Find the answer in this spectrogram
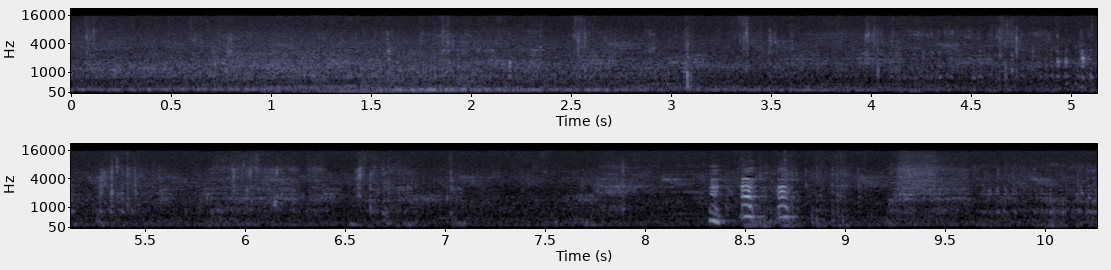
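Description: A pig eating while lying down: low grunting in the first few seconds, then softer chewing with small clicks. A short, louder call comes about eight seconds in.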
